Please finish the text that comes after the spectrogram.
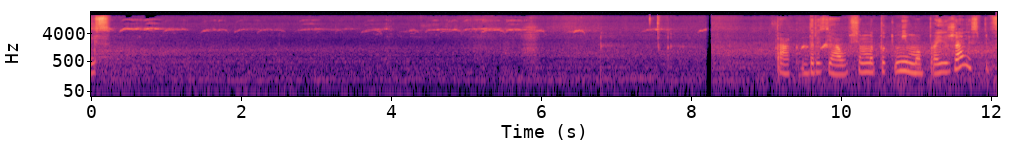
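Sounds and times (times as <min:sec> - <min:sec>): bird chirping: 0:00.0 - 0:08.3, 0:09.2 - 0:11.2
rustle: 0:04.9 - 0:10.1.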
